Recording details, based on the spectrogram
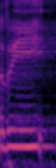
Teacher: maka bacanya tipis saja ringan tanpa harus mengangkat pangkal lidah kita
